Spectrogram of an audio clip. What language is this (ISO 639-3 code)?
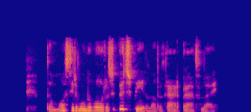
fry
